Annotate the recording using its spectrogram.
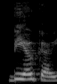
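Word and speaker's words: Bioko: I was on the how do you pronounce it? Bioco. Bioco.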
